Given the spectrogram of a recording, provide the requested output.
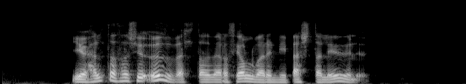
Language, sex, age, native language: Icelandic, male, 20-29, Icelandic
